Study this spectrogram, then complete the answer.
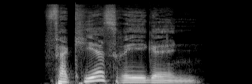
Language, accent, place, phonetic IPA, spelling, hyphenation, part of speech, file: German, Germany, Berlin, [fɛɐ̯ˈkeːɐ̯sʁeːɡl̩n], Verkehrsregeln, Ver‧kehrs‧re‧geln, noun, De-Verkehrsregeln.ogg
- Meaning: plural of Verkehrsregel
